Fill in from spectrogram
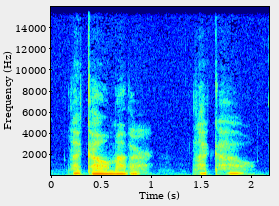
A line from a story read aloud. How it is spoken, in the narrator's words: whispering once again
